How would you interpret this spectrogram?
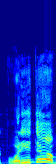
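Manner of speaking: high, loud pet talk. Real, not acted. Owner questioning her misbehaving pet, high pet voice.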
